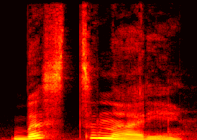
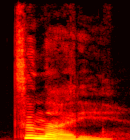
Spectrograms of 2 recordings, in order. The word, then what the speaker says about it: сценарий: So instead of сценарий, let's put a B in front of it. Сценарий. All right, so jaw, slightly close. Tongue mushed forwards against the back of the bottom teeth with a tip there. And lips rounded, protruded.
